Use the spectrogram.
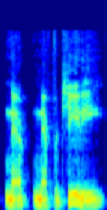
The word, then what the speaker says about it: Nefertiti: mean, his wife when she was talking to Nefertiti, I Yeah. think I pronounced that right.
